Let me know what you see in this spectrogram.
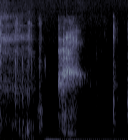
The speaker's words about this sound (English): We have no content, so you must chew directly into everyone's ear holes.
